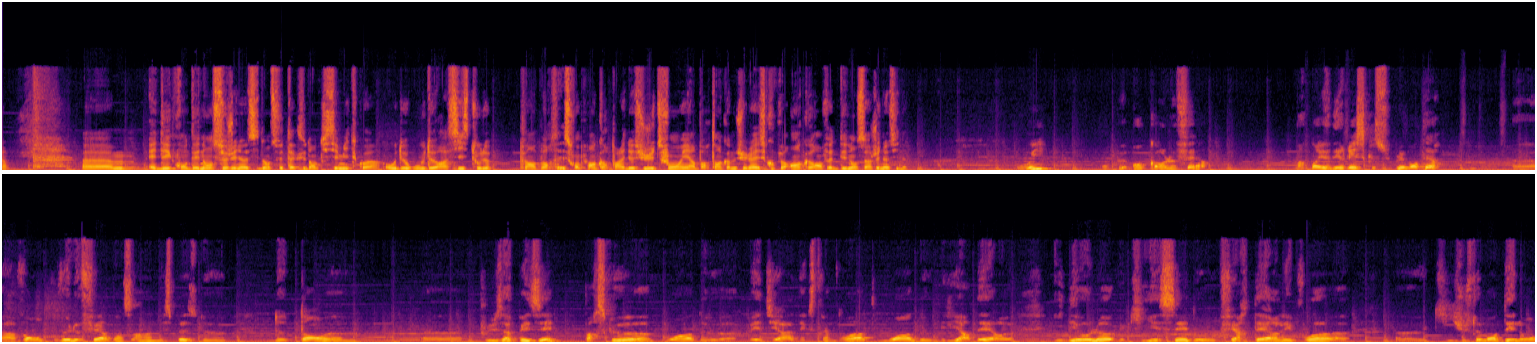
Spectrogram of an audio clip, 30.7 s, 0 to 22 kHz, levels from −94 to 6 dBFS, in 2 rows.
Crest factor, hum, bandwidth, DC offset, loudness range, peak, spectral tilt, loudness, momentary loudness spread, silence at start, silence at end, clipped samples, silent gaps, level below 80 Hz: 14 dB; none; 14 kHz; under 0.1%; 4 LU; 0 dBFS; -4.5 dB/octave; -14 LUFS; 19 LU; 0 s; 0 s; under 0.1%; none; -36 dBFS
